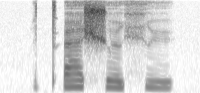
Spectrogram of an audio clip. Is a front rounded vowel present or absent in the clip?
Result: present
